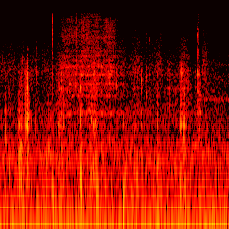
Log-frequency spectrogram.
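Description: Faint scraping and a few soft clicks from a spatula working soaked soup mix of beans and grains out of a bowl into a stainless steel pot.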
